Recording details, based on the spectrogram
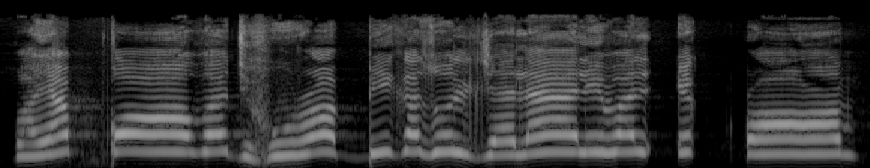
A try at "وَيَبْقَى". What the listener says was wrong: اچھی کوشش کی آپ نے، لیکن بیٹا یہاں با میں کلکلا ہوگا، ٹھیک ہے؟ وَيَبْقَى، ٹھیک ہے، وَيَبْقَى نہیں، وَيَبْقَى، ٹھیک ہے؟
